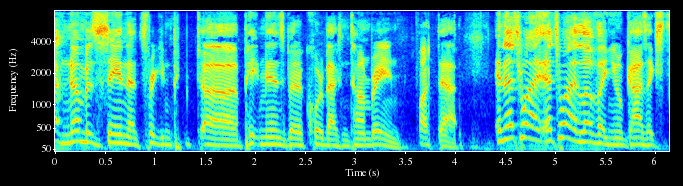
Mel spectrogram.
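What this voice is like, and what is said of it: Usual voice. Nothing is said of it.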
